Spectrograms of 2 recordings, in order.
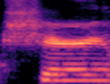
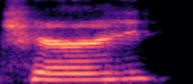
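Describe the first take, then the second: First: The name begins with a sh sound. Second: The name begins with a ch sound. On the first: The speaker calls it right. "but it's pronounced like sherry, like the wine" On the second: The speaker calls it wrong. "It's looks like cherry"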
